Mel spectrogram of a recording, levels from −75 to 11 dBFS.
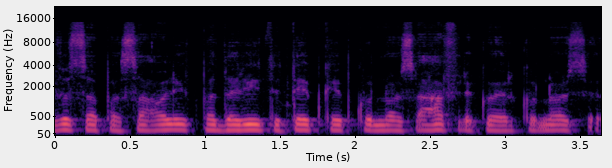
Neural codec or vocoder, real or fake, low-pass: vocoder, 44.1 kHz, 128 mel bands, Pupu-Vocoder; fake; 14.4 kHz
